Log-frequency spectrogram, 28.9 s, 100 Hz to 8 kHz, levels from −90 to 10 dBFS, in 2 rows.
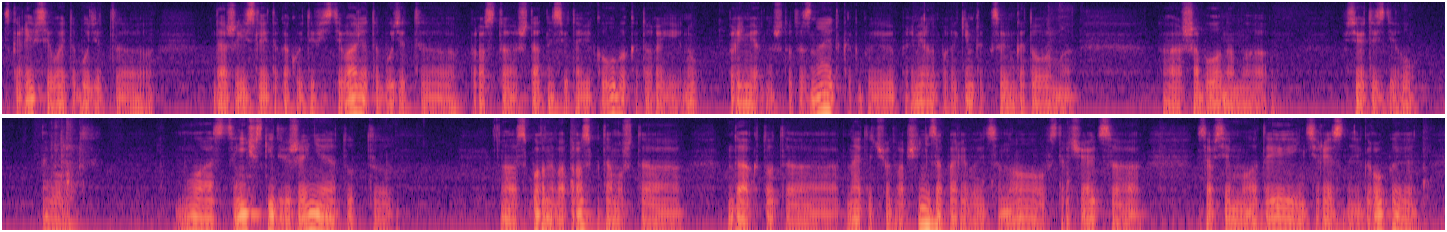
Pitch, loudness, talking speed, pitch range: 70 Hz, -26 LUFS, 115 wpm, 65-80 Hz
